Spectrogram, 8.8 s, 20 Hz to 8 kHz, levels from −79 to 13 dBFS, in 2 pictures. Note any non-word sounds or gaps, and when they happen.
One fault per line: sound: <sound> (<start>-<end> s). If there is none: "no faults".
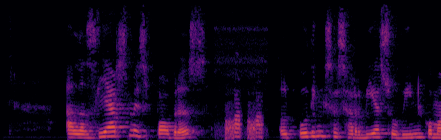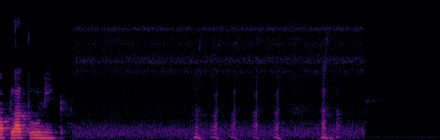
sound: laugh (2.3-2.7 s)
sound: laugh (6.3-7.9 s)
